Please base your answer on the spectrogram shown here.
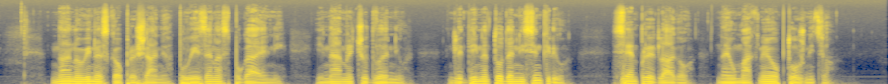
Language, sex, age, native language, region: Slovenian, male, 50-59, Slovenian, Gorenjska region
